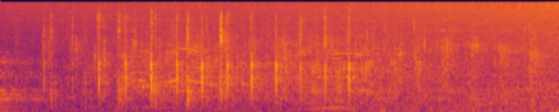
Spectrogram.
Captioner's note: applause and cheering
